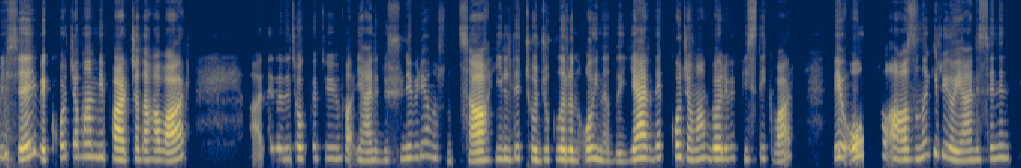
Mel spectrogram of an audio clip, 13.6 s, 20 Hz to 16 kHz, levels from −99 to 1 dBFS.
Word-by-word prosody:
bir - - -9
şey 455 -5 +4
ve 215 0 +3
kocaman 275 +2 -5
bir 275 -1 -5
parça 225 -3 +5
daha 210 0 -1
var. 200 - +6 0.8
"Anne" - - -14 0.2
dedi, 345 - -8
"Çok 240 +1 -4
kötüyüm 240 -1 -13
fal" 235 - -6
Yani, 200 -1 -7
düşünebiliyor 255 +7 -11
musun, 240 -7 -18
sahilde, 210 +5 +4
çocukların 220 -1 0
oynadığı 200 -6 -4
yerde, 240 +6 +2
kocaman 245 -3 -4
böyle 235 -1 +3
bir 245 - -17
pislik 230 -2 -16
var 185 +10 -3 0.6
ve - - 0
o 475 +1 +4 0.3
su 285 - -6
ağzına 225 +6 -1
giriyor, 310 - -5
yani, 205 +1 -3
senin. 250 +3 -10
230 Hz, 140 wpm, -22 LUFS, 215-255 Hz, 0.8 s, var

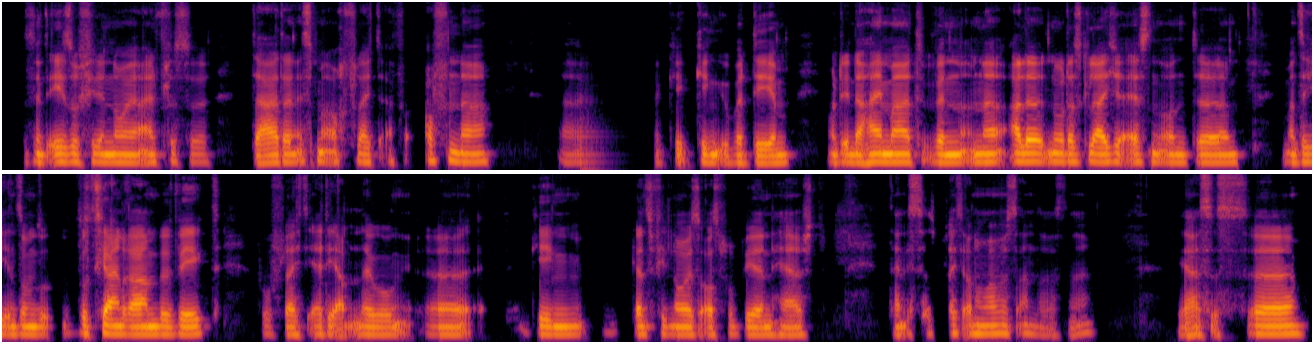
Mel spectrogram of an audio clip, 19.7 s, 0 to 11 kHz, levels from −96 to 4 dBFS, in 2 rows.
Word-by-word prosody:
sind 110 -1 -4
eh 110 0 +1
so 110 0 0
viele 110 +1 -3
neue 110 -1 +3
Einflüsse 110 0 -7 0.3
da, 100 +1 +3
dann 110 0 0
ist 120 0 -7
man 125 +1 -1
auch - - -6
vielleicht 110 -2 -5
einfach 115 - -17
offener, 115 -2 -2 0.5
äh, 105 0 -14 0.6
ge - - -6
gegenüber 105 -1 -1
dem. 100 +1 +1 0.2
Und 105 -2 -5
in 105 - +2
der 105 - +4
Heimat, 110 -1 +4
wenn, 105 -1 +6
ne, 110 +2 +2
alle 115 -1 +6
nur 115 -1 +2
das 110 -1 0
Gleiche 115 -1 +3
essen 110 +1 -1
und, 105 0 -2
ähm, 105 0 +2 0.3
man 110 -3 -4
sich 110 0 -1
in 105 - -1
so 110 - -1
'nem 105 - +4
so - - -5 0.2
sozialen 110 -2 +5
Rahmen 105 0 +5
bewegt, 110 +1 +1 0.3
wo 110 - -14
vielleicht 105 -1 -3
eher 105 - -3
die - - -1
Abneigung, 105 -1 -1
äh, 105 -1 -1 0.4
gegen 105 -3 0 0.3
ganz 105 0 -1
viel 110 - -8
Neues 105 0 +1
ausprobieren 105 0 -1
herrscht, 100 0 -4 0.5
dann - - -5
ist - - -9
das - - -12
vielleicht 120 0 -7
auch 115 - -3
noch 115 - +1
mal 115 +1 0
was 115 - -5
anderes, 95 -6 -12
ne? 115 +7 -13 0.6
Ja, - - -3
es - - -5
ist, - - -10
äh 110 0 +6
110 Hz, 200 wpm, -26 LUFS, 105-115 Hz, 0.6 s, wenn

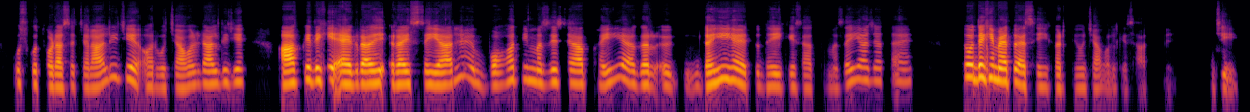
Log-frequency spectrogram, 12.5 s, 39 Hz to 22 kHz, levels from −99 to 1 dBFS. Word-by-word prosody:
उसको 200 -1 -9
थोड़ा-सा 175 -1 -3
चला 160 +2 -1
लीजिए 255 -1 -3
और 170 -3 -11
वो 155 - -10
चावल 160 +4 -6
डाल 195 0 -1
दीजिए। 215 +1 -6 0.5
आपके 230 +5 +3
देखिए 240 -2 +2
एग 195 0 +4
राइ 200 +2 +5
राइस 195 0 +2
तैयार 190 +2 +1
है, 270 -5 -8
बहुत 195 +7 -6
ही 245 - -8
मज़े 215 -1 -3
से 205 0 -9
आप 195 0 +1
खाइए। 205 +10 -6
अगर 190 -1 -1
अ, 180 - -8 0.2
दही 185 +10 0
है 220 -5 +2
तो 180 0 -19
दही 170 0 -5
के 170 - -8
साथ 155 -1 -14 0.2
मज़ा 155 +6 -13
ही 235 +4 -6
आ 245 - -5
जाता 230 -1 -14
है। 220 0 -14 0.5
तो 290 0 +6
देखिए 275 -1 +6
मैं 230 -1 +8
तो 220 - -1
ऐसे 180 -2 -1
ही 165 - -12
करती 160 -1 -11
हूँ 155 - -14
चावल 150 -1 -15
के - - -28
साथ - - -23 0.2
में। - - -36 0.5
जी। - - -13
195 Hz, 230 wpm, -23 LUFS, 170-225 Hz, 0.5 s, मैं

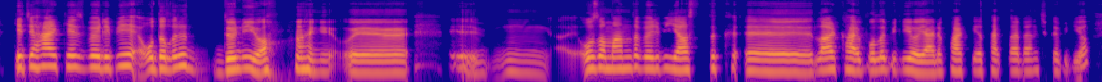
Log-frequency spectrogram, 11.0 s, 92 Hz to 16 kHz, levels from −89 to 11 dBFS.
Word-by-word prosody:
gece 240 +1 +3
herkes, 250 -2 +3
böyle, 235 -2 +3
bir 265 +1 +1
odaları 225 +2 +2 0.3
dönüyor. 205 -2 +4 0.2
Hani, 190 -5 -1 0.2
eee, 175 0 +1 1.0
ımm, 170 -4 -16 0.2
a - - -22
e - - -21
o 215 +3 +1
zaman 225 -1 +1
da 240 -2 -3
böyle 220 0 0
bir 230 - -9
yastık 210 +2 -2 0.2
eee, 180 -2 +1
lar 210 +2 +2
kaybolabiliyor. 200 -1 -1
Yani, 170 +1 0
farklı 190 +1 -3
yataklardan 190 +1 -7
çıkabiliyor. 190 -2 -12
205 Hz, 130 wpm, -21 LUFS, 185-225 Hz, 1.0 s, dönüyor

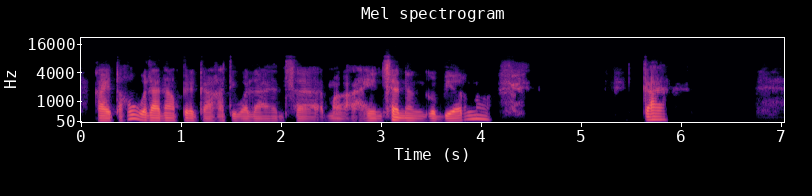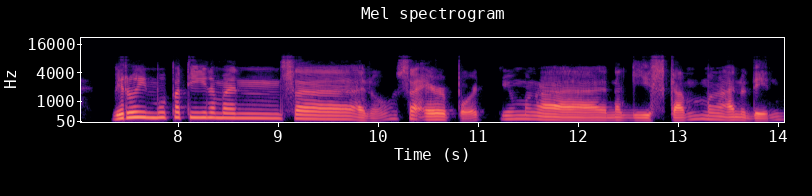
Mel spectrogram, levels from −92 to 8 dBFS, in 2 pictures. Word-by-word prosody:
kahit 105 -1 0
ako 175 -7 -4
wala 110 -2 +1
na 110 -1 -4
pinagkakatiwalaan 95 -1 -8
sa 90 -2 -9
mga 100 -2 -9
ahensiya 100 +4 -1
ng 105 -2 -7
gobyerno. 105 - -5 1.5
Ka 140 0 -1 1.5
Biruin 235 +5 +7
mo 235 +1 +4
pati 235 -1 +2
naman 220 -2 +3 0.4
sa 190 0 +1 0.6
ano, 110 +8 -5
sa 175 0 0
airport 145 - +1 0.2
yung 165 +1 -5
mga 155 -4 0 0.6
nag-i-scam 115 0 -1
mga 155 -2 -5
ano 125 -1 -3
din, 105 +8 -2
130 Hz, 105 wpm, -26 LUFS, -, 1.5 s, Biruin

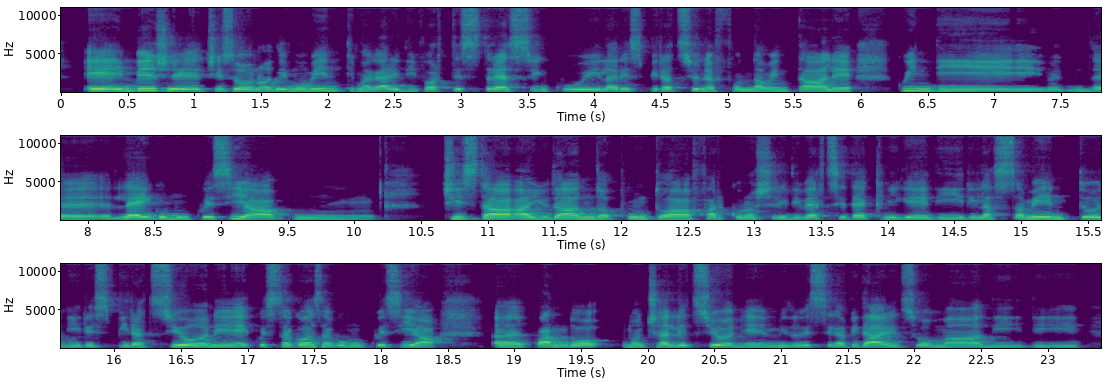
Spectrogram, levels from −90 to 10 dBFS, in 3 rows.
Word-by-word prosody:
e 225 -1 +8
invece 230 -2 +5
ci 220 0 -6
sono 210 -1 +1
dei 210 +1 +1
momenti, 240 +2 -1
magari 205 -2 0
di 195 0 -10
forte 215 +2 -3
stress 225 -1 -1
in 205 -1 -9
cui 195 -2 +1
la 205 0 -1
respirazione 205 +1 -2
è - - -3
fondamentale, 195 -1 -2 0.3
quindi, 210 -4 -3
uhm, 195 0 -8
ehm, 185 -2 -2
lei 220 -1 +5
comunque 215 -1 +1
sia, 220 -4 +2
mhmm, 190 -2 -8 0.5
ci 230 -3 -1
sta 205 -2 +5
aiutando 215 +2 +3
appunto 210 0 -1
a 190 -1 +4
far 200 +2 -4
conoscere 205 -1 -4
diverse 205 +1 -3
tecniche 200 -1 -1
di 195 +1 -7
rilassamento, 210 +2 +1
di 200 -1 -6
respirazione 195 +3 +1
e 210 - -3
questa 220 +3 -3
cosa 235 0 0
comunque 195 +1 -2
sia, 215 -1 0 0.4
uhm, 190 -1 0
quando 205 0 +1
non 195 0 -5
c'è 200 0 0
lezione, 200 -2 0
mi 190 +1 -5
dovesse 200 +2 -5
capitare, 210 -1 +2
insomma, 185 -1 -3
di 185 0 -10
di 185 -1 -10
205 Hz, 135 wpm, -23 LUFS, 195-220 Hz, 0.5 s, e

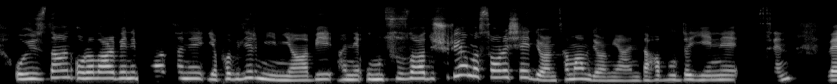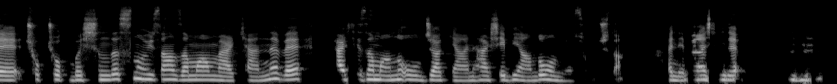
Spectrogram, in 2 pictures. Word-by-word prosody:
O 245 0 +4
yüzden, 315 +6 +1
oralar 285 0 +4
beni 285 0 +3
biraz, 290 +1 -4
hani 275 -2 +1
"Yapabilir 245 +5 -1
miyim 225 -7 +3
ya?" 195 0 +1
bir, 235 +1 -2
hani, 215 0 0
umutsuzluğa 250 +4 +2
düşürüyor 335 +10 0
ama 380 - +3
sonra 330 -2 +1
şey 320 -4 -2
diyorum, 190 -4 0
"Tamam, 245 -1 +1
diyorum 180 -1 -3
yani, 175 +1 -7
daha 195 +1 -3
burada 215 +1 -2
yenisin 215 +3 -4 0.3
ve 205 -1 +4
çok, 230 - -4
çok 220 -2 -2
başındasın. 215 +6 0
O 255 - +4
yüzden, 225 -1 +2
zaman 210 0 +1
ver 185 -2 +1
kendine 200 +8 0
ve 215 - +5 0.4
her 225 -1 +4
şey 215 - -10
zamanla 220 -1 +3
olacak, 205 -2 0
yani. 180 0 -4
Her 200 -1 0
şey, 200 0 -2
bir 215 - 0
anda 185 +2 -1
olmuyor 185 -7 -1
sonuçta." - - -10 0.5
Hani 190 -2 -1
ben 210 - +5
şimdi 210 -1 +2 0.6
hı - - +1
hı. 200 +7 -4
220 Hz, 175 wpm, -24 LUFS, 200-260 Hz, 0.6 s, ve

